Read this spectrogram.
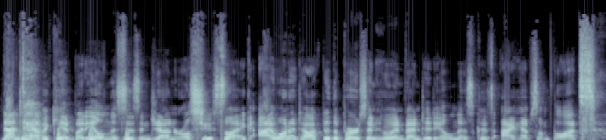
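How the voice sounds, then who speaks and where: A woman's voice: fairly low pitch, animated, normal speed, fairly bright tone. A woman hosting a podcast in a casual, conversational way, telling stories with animation. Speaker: podcast host.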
